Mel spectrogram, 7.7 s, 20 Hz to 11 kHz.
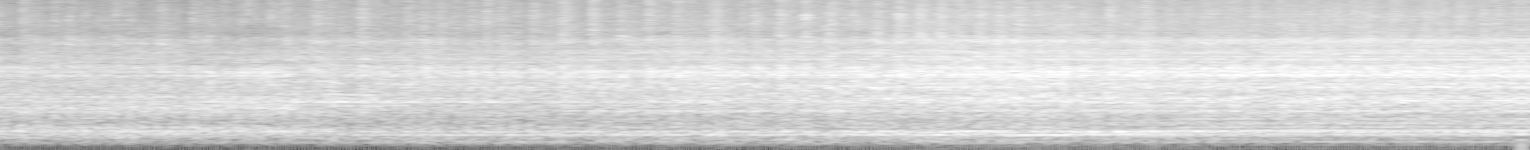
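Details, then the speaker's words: Evinrude 55 outboard in a water container after throttle cable adjustment: steady high buzzy idle, even pulses about three a second, slight speed rise midway; smooth, no knocks or misses. "I start up the engines once a week, make sure that all the components are getting used, and as you can see, there's no problem with this engine."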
